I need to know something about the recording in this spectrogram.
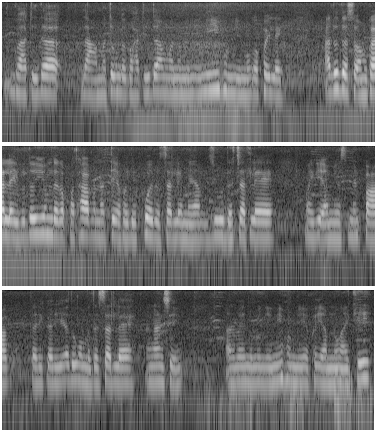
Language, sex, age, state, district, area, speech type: Manipuri, female, 45-60, Manipur, Tengnoupal, urban, spontaneous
